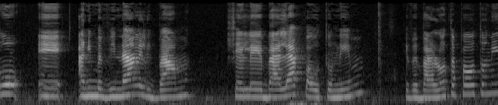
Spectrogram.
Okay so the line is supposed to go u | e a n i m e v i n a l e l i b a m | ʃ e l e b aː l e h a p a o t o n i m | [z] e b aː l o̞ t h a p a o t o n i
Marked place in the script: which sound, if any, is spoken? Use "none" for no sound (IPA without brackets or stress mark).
v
